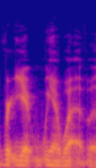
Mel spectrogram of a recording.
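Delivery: ordinary talk, nothing marked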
